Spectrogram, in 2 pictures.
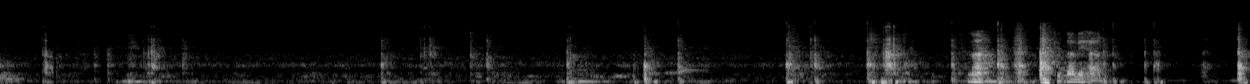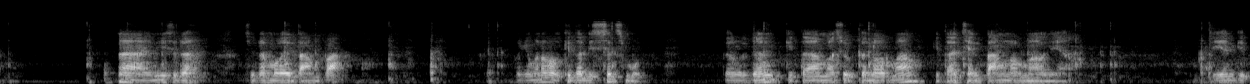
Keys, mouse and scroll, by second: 1.1 click, 1.6-2.0 scroll down 3, 2.0 middle click, 4.4 scroll up 3, 5.1 middle click, 6.8 middle click, 9.0-9.3 scroll down 4, 9.7 middle click, 11.2 click, 14.2 middle click, 17.6 right click, 20.1 click, 21.3 click, 22.2 click, 22.9 middle click, 23.7 click.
